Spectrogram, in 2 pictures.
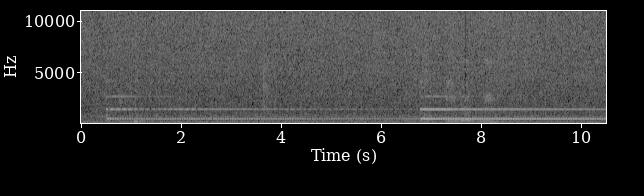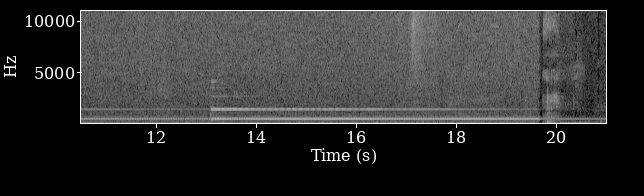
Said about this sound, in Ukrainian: Зараз я тричі подзвоню в гонг, щоб закінчити нашу медитацію.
